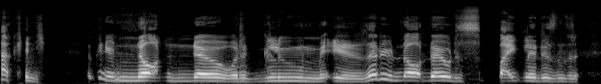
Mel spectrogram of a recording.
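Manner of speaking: put-on know-it-all British accent. Voicing an imagined listener questioning what he doesn't know: know-it-all british voice. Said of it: "I get my know-it-all British voice on".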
